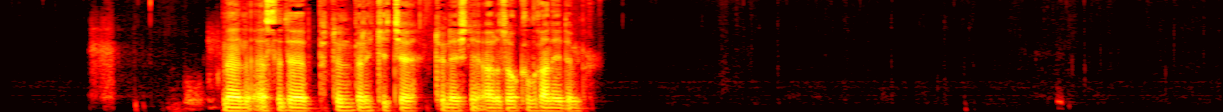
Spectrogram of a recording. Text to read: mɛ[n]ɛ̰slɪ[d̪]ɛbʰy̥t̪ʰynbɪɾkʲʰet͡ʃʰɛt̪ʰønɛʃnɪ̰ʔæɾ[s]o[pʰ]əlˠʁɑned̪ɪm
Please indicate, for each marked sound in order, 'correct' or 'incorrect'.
correct, correct, incorrect, incorrect

